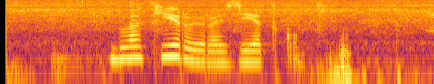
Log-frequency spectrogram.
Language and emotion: Russian, neutral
